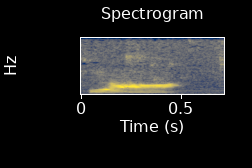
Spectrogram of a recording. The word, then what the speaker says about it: horror: It's, it's horror with two syllables.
